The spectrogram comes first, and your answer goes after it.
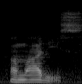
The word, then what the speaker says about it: Amadis: Amadis. That's how they've been pronouncing it.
